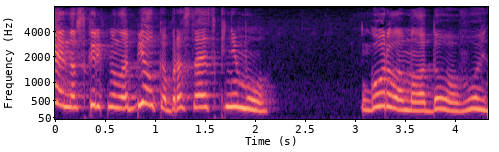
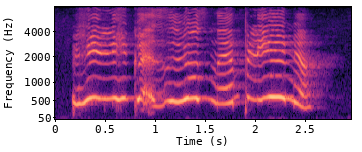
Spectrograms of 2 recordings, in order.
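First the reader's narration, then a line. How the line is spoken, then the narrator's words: Howling squirrel. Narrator (Russian): взвыла белка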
